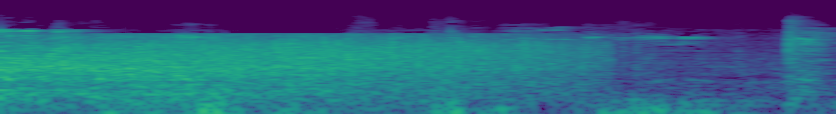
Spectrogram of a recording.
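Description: Applause: dense, even clapping that dies away about three seconds in.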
